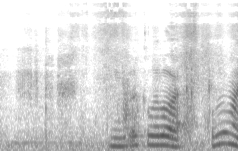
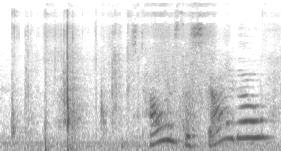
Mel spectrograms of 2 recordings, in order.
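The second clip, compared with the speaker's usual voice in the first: doubtful wonder; 9 semitones higher, 5 dB quieter, much slower than usual. Real, not acted. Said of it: "I don't know".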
